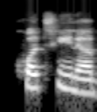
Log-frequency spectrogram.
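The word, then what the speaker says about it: Kwateena: Quatena, but it's spelled, it's K-W-A-T-E-E-N-A.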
